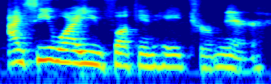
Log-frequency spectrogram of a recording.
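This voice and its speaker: A woman's voice: lowish voice, normal speed, a bit bright. A woman playing a fuming, fiercely loyal vampire warrior in a tabletop game, speaking through gritted teeth. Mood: seething. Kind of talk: tabletop role-play acting.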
